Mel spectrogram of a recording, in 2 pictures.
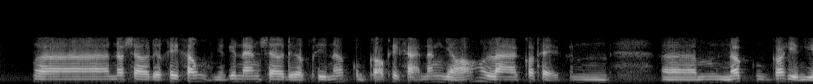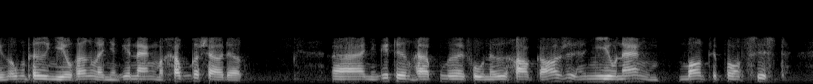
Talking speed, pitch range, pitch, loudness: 200 wpm, 115-130 Hz, 125 Hz, -25 LUFS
